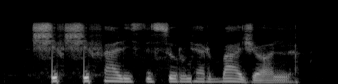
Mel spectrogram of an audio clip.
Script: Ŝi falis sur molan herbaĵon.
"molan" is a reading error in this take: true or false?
true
